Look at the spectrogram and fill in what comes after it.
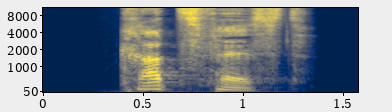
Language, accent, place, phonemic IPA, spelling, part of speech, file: German, Germany, Berlin, /ˈkʁat͡sˌfɛst/, kratzfest, adjective, De-kratzfest.ogg
- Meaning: scratch-proof, scratch-resistant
